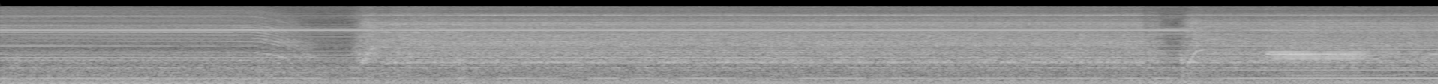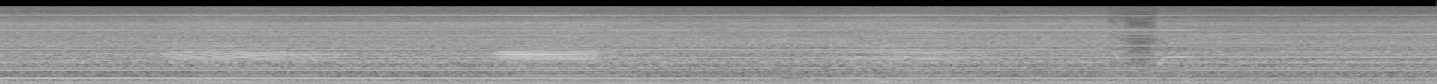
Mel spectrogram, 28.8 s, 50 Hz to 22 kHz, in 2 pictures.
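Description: Star SR-32J CNC Swiss-type lathe machining bar stock under flood coolant: a steady machine whine over the hiss of coolant spray. In the first few seconds the whine falls in pitch. After that the running stays steady, with a short repeated cutting sound about every three seconds.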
